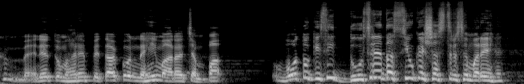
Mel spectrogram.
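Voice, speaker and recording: An actor playing a proud, lovelorn mariner chief in an audio story, impassioned and pleading with halting pauses. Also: male voice, sits high, expressive. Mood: earnest longing. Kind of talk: Hindi literary audio story drama.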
